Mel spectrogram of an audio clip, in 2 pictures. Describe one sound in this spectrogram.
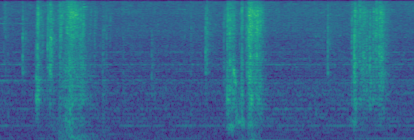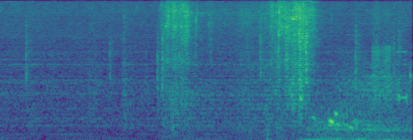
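Short clattering pickup sounds ring out as weapons are grabbed one after another.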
